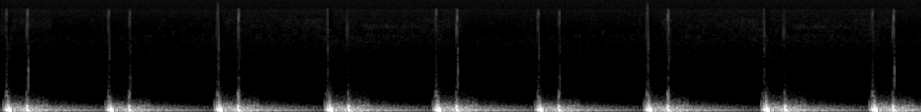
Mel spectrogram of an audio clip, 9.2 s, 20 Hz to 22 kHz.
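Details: 3D animation of a human heartbeat, not a real recording: steady, regular paired thumps at about 55 beats a minute, a normal heartbeat rhythm.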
